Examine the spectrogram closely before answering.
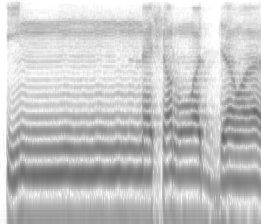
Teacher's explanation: أولها أنه المشددة في غنة بمقدار حركتين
